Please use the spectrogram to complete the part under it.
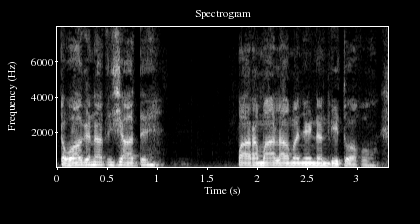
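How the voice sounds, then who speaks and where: An actor playing a cheerful young cousin in a Tagalog radio drama. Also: male voice, mid-range voice, fairly even intonation, fast, natural voice. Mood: eager. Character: cheerful young male cousin home from abroad.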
